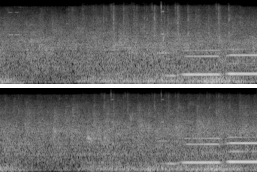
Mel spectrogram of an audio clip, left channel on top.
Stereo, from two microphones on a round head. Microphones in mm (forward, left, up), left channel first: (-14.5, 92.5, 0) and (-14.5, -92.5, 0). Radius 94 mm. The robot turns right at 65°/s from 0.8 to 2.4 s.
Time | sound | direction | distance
1.6 | a flute | 160° left | ?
